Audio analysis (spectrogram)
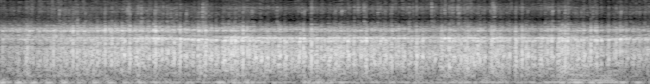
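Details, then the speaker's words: Stainless spin aerator, a market-bought unit welded by another welder, running out of water: steady high whine over rough low buzz, body shaking strongly; shaft misalignment from poor welding. "Maingay siya, tapos yung vibration malakas. Ayan. Muga yung katawan."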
